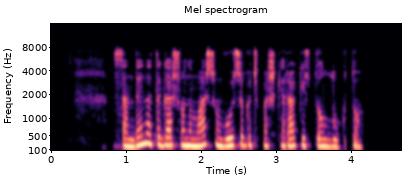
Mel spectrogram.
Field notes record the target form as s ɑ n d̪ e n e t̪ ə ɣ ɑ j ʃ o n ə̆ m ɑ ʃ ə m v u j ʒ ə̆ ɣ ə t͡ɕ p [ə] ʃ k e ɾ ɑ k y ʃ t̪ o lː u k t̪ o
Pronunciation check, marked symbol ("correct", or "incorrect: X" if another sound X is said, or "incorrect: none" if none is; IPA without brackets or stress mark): incorrect: ɑ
